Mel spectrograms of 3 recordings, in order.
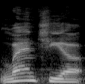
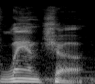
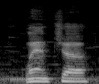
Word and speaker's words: Lancia: lent lancha I'm sorry it's lancha two syllables not three lancha and then of course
